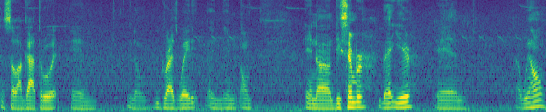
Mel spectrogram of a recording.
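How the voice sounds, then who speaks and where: Quiet and somewhat breathy, a man speaks at a moderate pace in a dark, mellow tone with an American accent. His pitch is medium with ordinary variation, and he takes long, frequent pauses. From Atlanta, Georgia. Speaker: car detailer, former US Marine. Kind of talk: interview answer. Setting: outdoors. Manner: quiet, unassuming.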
